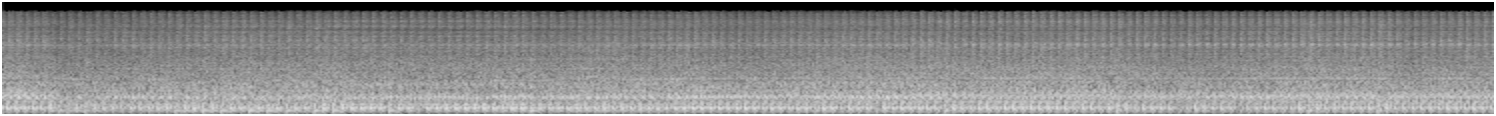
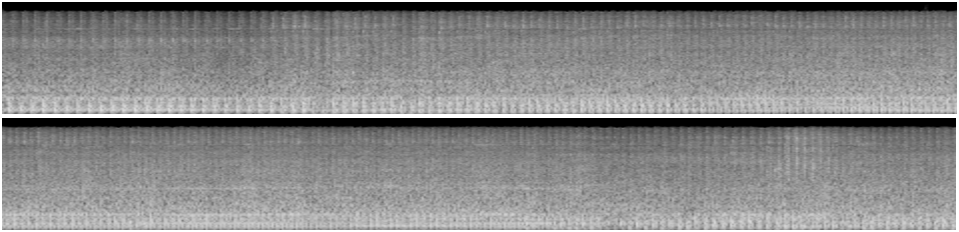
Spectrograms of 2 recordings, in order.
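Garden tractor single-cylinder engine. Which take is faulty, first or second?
second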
